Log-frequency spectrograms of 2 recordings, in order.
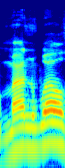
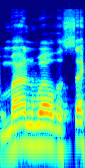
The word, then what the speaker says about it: Manuel: last king of portugal manuel ii was born uh manel i think it's pronounced mannell more so than manuel isn't it manuel mannell he came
